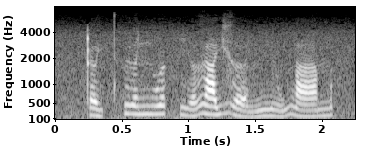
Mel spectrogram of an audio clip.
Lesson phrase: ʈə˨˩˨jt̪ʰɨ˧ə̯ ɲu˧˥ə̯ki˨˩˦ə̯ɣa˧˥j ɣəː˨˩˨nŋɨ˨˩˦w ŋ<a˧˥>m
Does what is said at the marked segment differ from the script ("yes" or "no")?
no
